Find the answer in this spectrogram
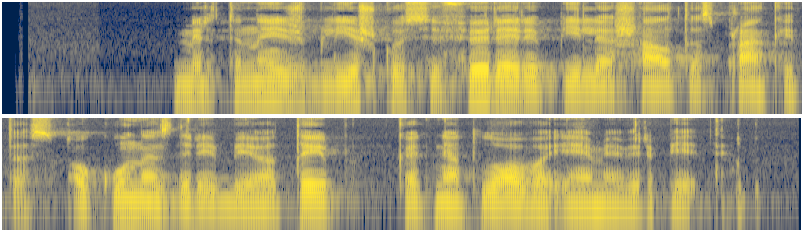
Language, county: Lithuanian, Vilnius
